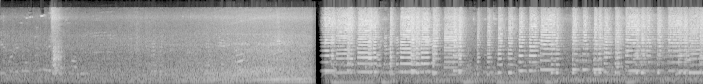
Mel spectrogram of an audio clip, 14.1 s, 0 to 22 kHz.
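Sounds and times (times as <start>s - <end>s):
bus musical horn melody: 6.4s - 14.0s.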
